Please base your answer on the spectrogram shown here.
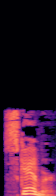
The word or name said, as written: scammer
